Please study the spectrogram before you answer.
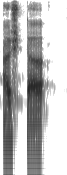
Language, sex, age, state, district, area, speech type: Sanskrit, male, 18-30, Karnataka, Mandya, rural, read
